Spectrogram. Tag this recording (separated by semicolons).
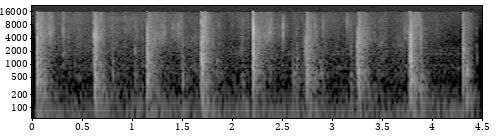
feet; foot; step; steps; walking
